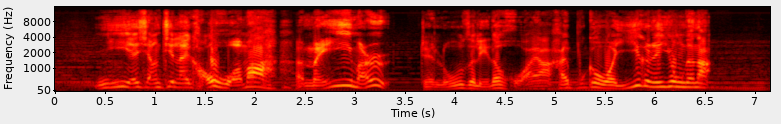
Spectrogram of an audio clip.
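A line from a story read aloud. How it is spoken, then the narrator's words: Shouting. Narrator (Chinese): 卢布就在屋里喊起来了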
